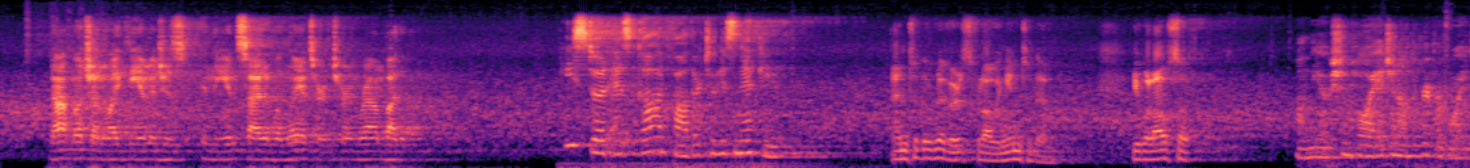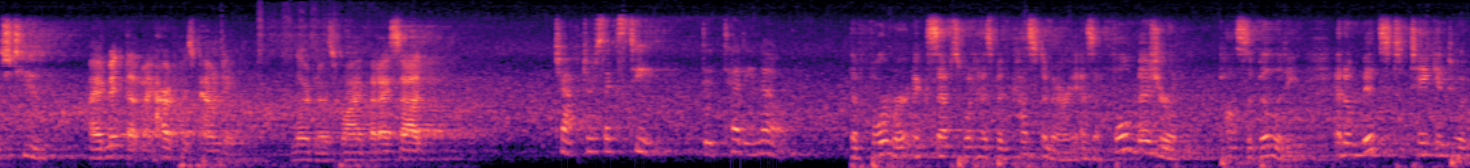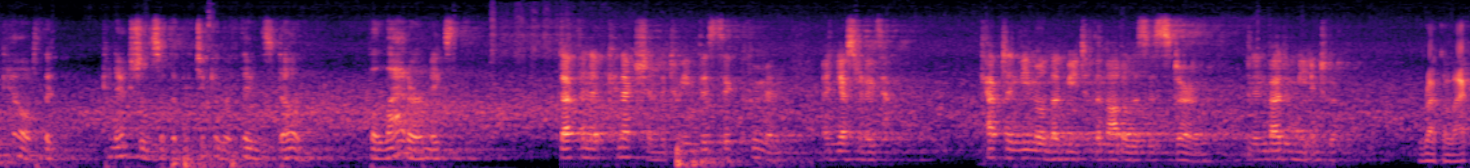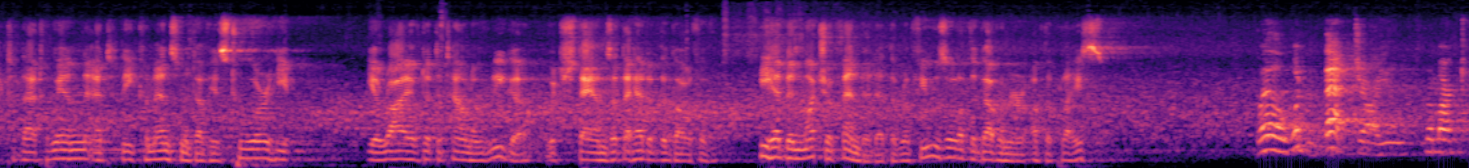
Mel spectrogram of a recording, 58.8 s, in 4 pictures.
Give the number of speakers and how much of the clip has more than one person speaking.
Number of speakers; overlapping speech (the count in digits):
7, no overlap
